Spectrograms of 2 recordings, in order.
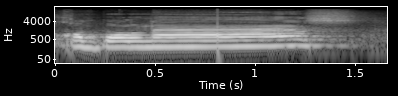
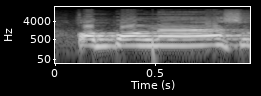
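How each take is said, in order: First: Slowly drawn-out name, called out. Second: Said in the usual way. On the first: Real, not acted. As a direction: stretch the name out like summoning them. Calling out to Kompolnas directly.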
